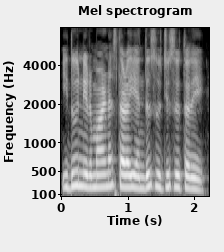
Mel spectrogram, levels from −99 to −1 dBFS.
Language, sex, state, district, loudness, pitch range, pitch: Kannada, female, Karnataka, Bidar, -13 LUFS, 215-225 Hz, 220 Hz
